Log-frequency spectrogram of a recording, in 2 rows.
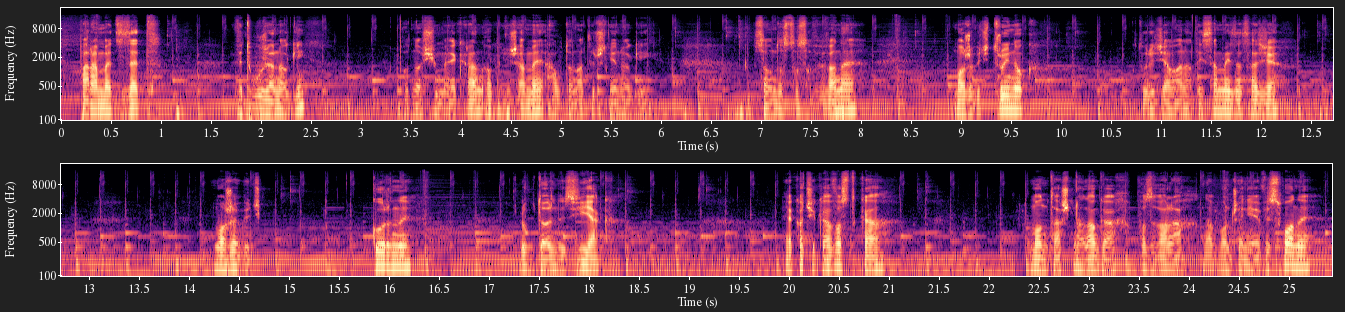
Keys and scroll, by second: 1.6 KP_2, 1.7 Return, 4.2 KP_1, 4.4 Return, 6.1-6.8 typing, 12.2-12.9 typing.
